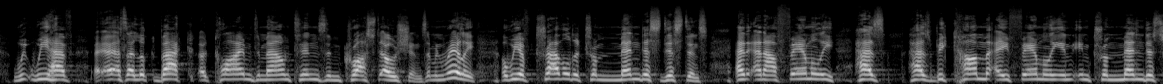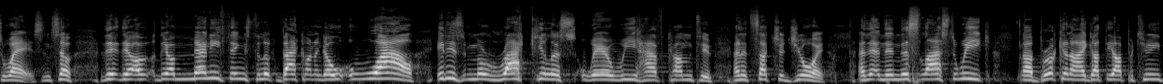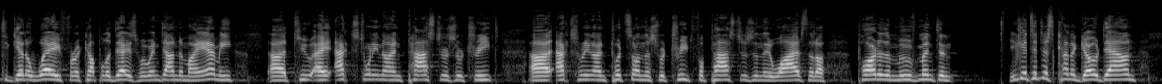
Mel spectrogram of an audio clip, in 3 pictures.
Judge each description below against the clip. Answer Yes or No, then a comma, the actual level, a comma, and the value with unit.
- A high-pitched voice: Yes, high, 220 Hz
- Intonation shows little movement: Yes, narrow, 2.3 semitones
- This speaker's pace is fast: Yes, fast, 210 wpm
